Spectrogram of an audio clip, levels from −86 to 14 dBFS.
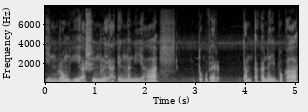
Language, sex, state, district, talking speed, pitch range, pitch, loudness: Mizo, male, Mizoram, Aizawl, 215 wpm, 95-110 Hz, 100 Hz, -22 LUFS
